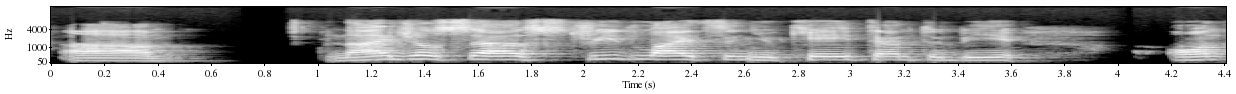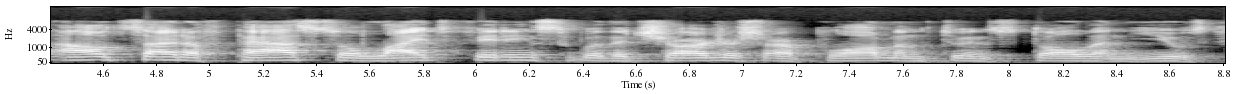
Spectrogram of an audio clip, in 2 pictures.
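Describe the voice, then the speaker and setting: A man's voice: a little high, moderate pace, a little mellow, dull audio. A man from Russia hosting an electric car news stream, casually reading viewer comments and thinking aloud with restarts and musing asides.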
